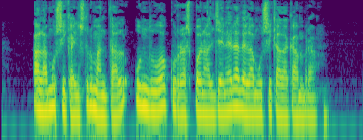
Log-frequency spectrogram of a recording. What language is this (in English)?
Catalan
